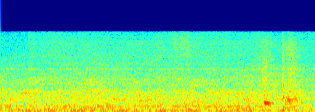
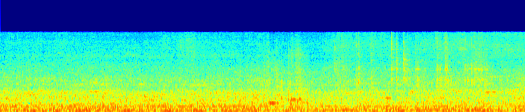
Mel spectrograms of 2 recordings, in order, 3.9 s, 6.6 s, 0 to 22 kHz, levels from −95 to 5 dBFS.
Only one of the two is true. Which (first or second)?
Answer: second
